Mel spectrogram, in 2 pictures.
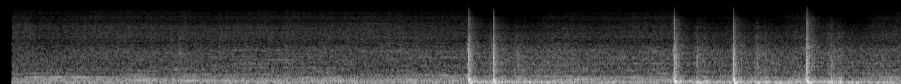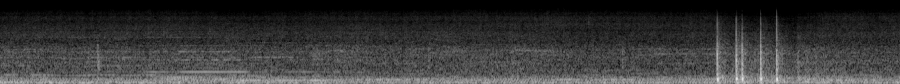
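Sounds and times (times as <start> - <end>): low background rumble: 0.2 - 18.0
firework shells bursting: 4.6 - 6.0, 6.6 - 9.2, 16.1 - 18.0.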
